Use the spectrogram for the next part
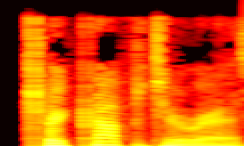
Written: trichopterous

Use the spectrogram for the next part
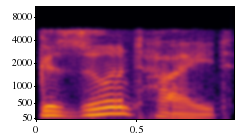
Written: gesundheit

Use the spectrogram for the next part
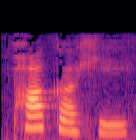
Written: pakahi

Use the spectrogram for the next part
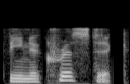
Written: phenocrystic

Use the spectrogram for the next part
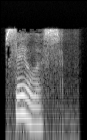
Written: sailless

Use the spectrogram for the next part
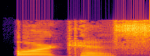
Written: Orcus

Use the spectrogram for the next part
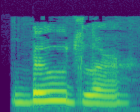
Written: boodler

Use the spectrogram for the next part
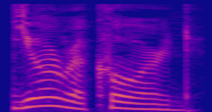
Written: urochord

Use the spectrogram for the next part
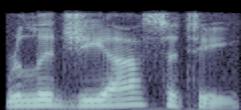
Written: religiosity

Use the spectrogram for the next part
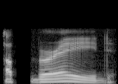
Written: upbraid

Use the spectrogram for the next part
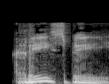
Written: Crispi

